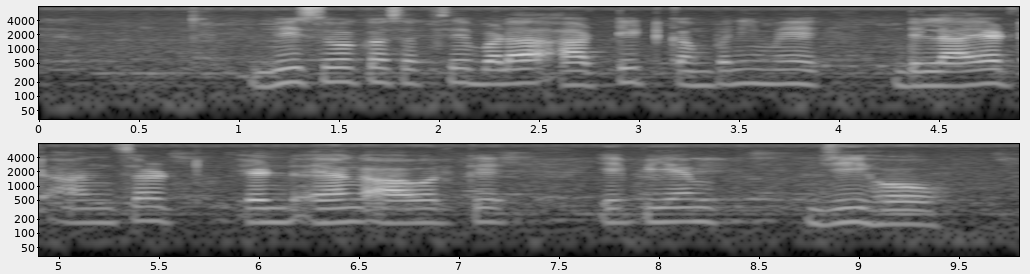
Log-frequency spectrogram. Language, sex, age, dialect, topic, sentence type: Bhojpuri, male, 18-24, Western, banking, statement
